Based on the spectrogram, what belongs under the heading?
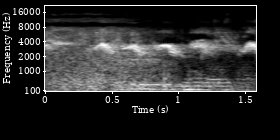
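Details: Evening Grosbeaks at the Sax-Zim Bog Welcome Center in winter, a phenomenal winter for them there, give short, clear, high whistled notes about one every quarter second, over a faint murmur of voices.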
